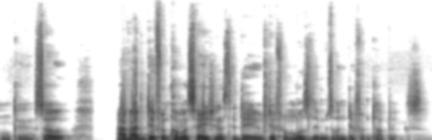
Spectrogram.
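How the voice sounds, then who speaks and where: A man's voice: deep voice, expressive, fast, a little mellow. A man hosting a live call-in debate stream, blunt and pressing with his questions, often repeating himself. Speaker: livestream debate host.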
